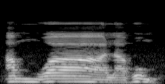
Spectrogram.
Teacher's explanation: মিম সাকিন এখানে জাহার করবো আমরা, এজাহারকে বেশি করে করতে হবে, মিম সাকিন পরে বিশেষ করে ফা এবং ওয়া আসলে বেশি করে এজাহার করতে হয়, yani এখানে গুন্না হবে না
